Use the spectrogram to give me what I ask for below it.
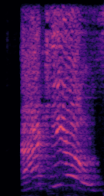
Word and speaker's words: Accio: Accio? – Accio. – Accio! See? I knew it! I've been pronouncing Accio! – Think of like the Harry Potter spell, like Accio.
